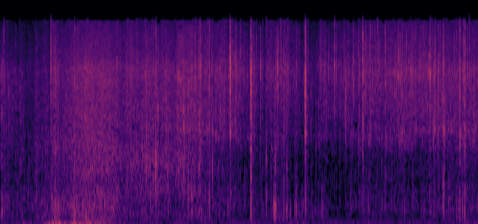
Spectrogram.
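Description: Fingers squeeze and pull apart clusters of glued styrofoam balls, producing a continuous bright, dry crinkling and crackling. Sharp snaps and pops stand out through the texture.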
